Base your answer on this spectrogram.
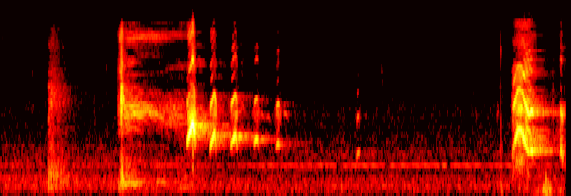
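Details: Two-year-old Norwegian Elkhound named Tank, playing with a balloon found in the backyard, gives a breathy squeal that breaks into a run of short yelping whines, then a brief whimper after a pause. A faint steady hum sits underneath.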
